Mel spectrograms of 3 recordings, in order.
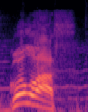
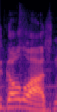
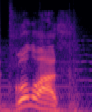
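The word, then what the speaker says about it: Gauloises: E só pra constar, caros amigos, eu tava até colando aqui no chat, a pronúncia correta da marca de cigarro é Golas, tá? – Nossa. – Significa mulher gaulesa. Olha que... Mulheres gaulesas. Esse é o negócio. E Gitan era o nome da outra marca de cigarro. Né? Eu sempre falando Gitanes e Gauloase. Não, é Goloase.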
